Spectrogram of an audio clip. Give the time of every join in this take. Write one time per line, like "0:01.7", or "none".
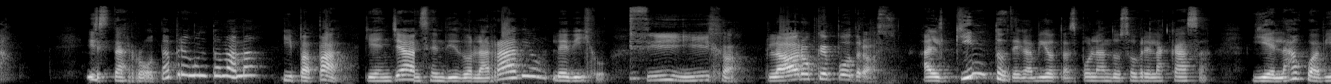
0:01.0
0:02.7
0:03.6
0:04.1
0:06.3
0:10.1

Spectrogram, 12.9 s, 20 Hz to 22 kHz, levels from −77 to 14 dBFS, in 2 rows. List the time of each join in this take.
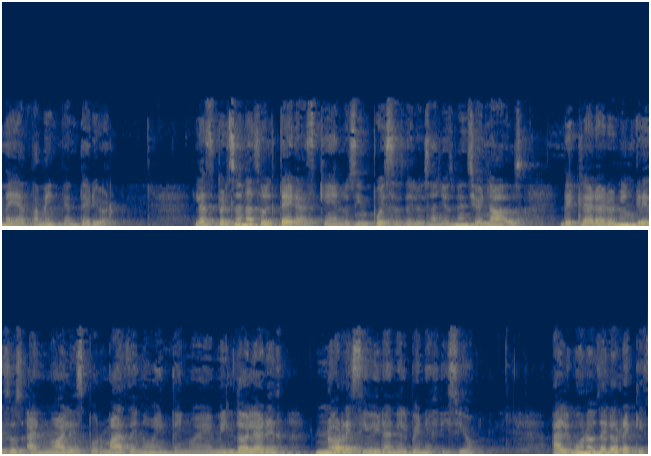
none

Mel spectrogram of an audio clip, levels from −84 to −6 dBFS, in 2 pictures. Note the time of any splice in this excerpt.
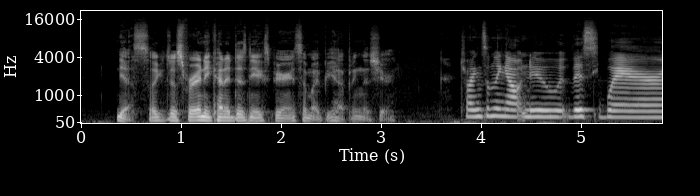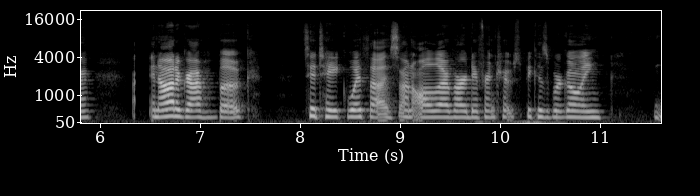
0:05.2
0:06.3

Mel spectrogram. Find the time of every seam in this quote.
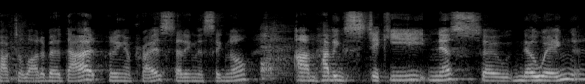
none

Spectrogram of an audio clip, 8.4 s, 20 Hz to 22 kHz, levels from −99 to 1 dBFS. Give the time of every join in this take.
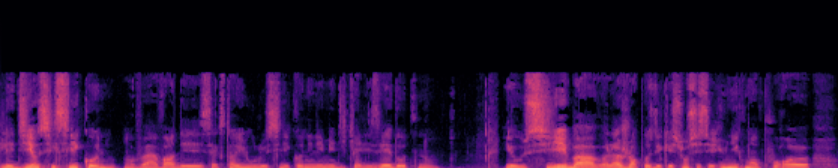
0:05.0

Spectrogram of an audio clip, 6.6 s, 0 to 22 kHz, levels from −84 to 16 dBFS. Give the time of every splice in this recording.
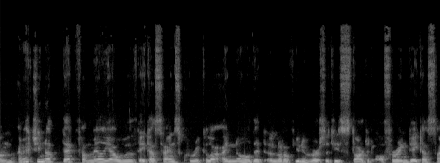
0:02.0

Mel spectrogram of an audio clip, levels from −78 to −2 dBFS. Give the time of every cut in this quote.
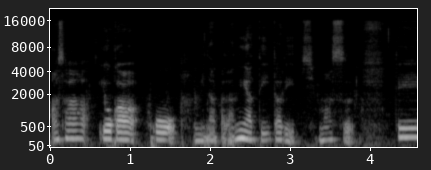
0:01.8

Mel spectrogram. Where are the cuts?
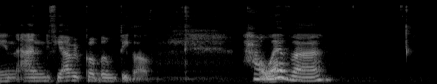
0:01.3
0:02.3

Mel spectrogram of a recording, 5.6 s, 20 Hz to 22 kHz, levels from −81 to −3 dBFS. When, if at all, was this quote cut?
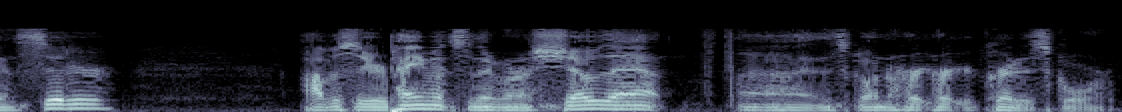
0:01.9
0:04.7

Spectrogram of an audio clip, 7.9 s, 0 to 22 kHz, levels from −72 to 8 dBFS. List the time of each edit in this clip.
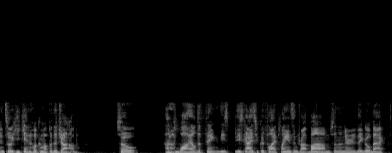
0:03.5

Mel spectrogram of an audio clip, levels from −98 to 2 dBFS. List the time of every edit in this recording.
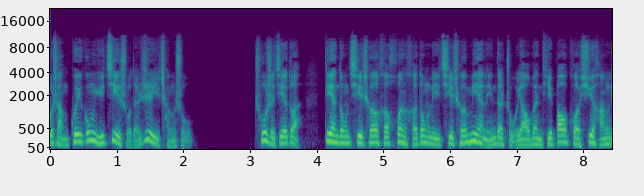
none

